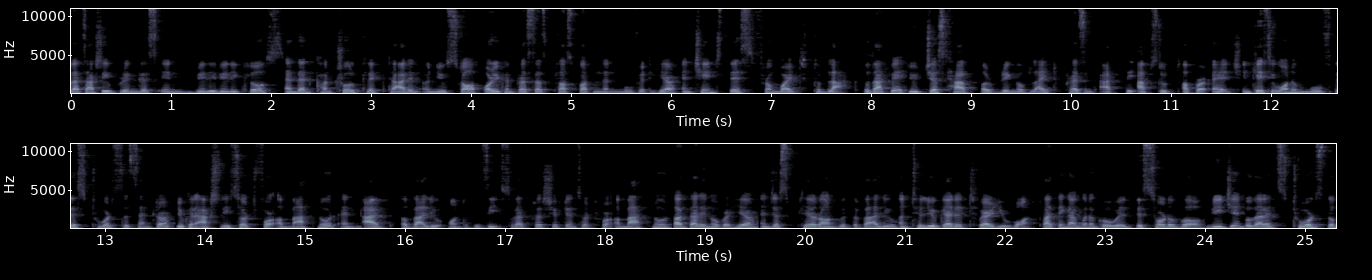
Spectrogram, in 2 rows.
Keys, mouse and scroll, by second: 0.8 middle click, 1.9 click, 3.1 ctrl+click, 6.1 click, 13.6 middle click, 13.6-14.3 scroll down 4, 14.4-14.7 drag, 14.9 click, 15.5 middle click, 15.9 shift+a, 19.5-23.2 shift+drag, 23.9 scroll down 3, 24.3 KP_0, 24.8 shift+middle click.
